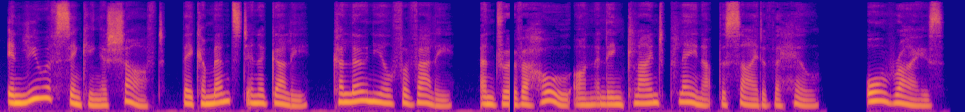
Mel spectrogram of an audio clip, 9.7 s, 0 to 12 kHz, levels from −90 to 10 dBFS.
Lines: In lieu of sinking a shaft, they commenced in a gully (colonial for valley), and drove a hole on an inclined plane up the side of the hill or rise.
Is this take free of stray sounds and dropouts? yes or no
no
